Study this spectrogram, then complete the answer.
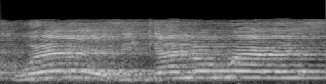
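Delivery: loud, emphatic preacher answer; calling out. Shown as a demonstration. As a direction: hammer the answer out to the room.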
